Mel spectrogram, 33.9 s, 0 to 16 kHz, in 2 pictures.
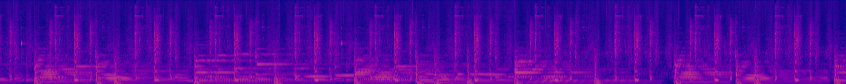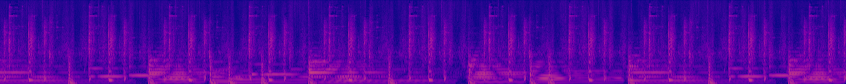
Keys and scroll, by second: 4.8 z, 16.4 d, 16.6 Escape, 18.3 typing, 18.5 Return, 21.2-22.0 typing, 23.4-24.1 typing, 25.8-26.5 typing.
